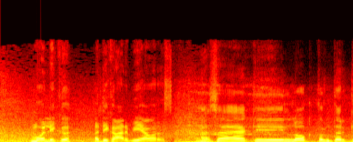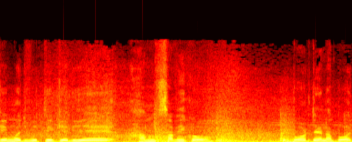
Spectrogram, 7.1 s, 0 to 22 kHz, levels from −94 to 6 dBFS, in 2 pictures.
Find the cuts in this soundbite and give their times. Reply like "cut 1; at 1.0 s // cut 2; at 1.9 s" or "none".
cut 1; at 1.6 s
